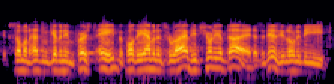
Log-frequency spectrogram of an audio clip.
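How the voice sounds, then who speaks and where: An actor playing a blunt, exasperated police commissioner with an authoritative manner in a 1930s radio drama. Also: male voice, mid-range voice, very fast, close to an everyday voice. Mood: irritated. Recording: tinny, phone-like 1930s radio recording.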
